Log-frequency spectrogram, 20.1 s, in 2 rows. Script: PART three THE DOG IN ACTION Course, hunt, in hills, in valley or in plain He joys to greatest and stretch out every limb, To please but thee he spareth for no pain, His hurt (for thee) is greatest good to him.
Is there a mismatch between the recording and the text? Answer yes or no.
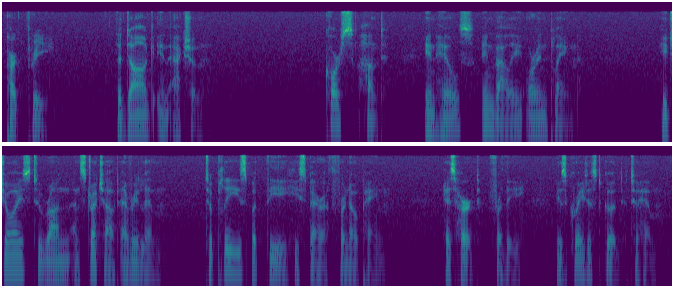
yes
